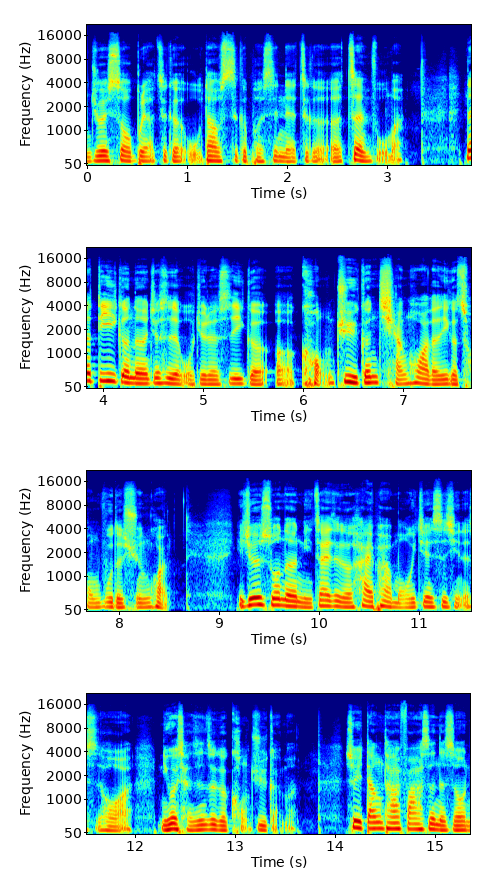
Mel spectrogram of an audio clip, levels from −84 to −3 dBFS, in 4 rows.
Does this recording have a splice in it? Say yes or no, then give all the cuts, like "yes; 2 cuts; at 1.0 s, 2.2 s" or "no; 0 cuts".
yes; 1 cut; at 3.6 s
